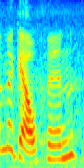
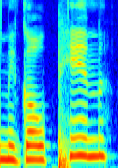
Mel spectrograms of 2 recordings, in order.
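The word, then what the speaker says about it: McGulpin: and now we are going to tour the mcgowfin lighthouse the mcgull pin point lighthouse yes i did mispronounce it in that last clip is approximately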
